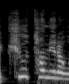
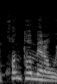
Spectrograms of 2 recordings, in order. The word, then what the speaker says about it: Qtum: 이제 큐텀이라고 하기도 하는데 우리가 이제 발음을 할 때는 퀀텀이라고 얘기를 하죠.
